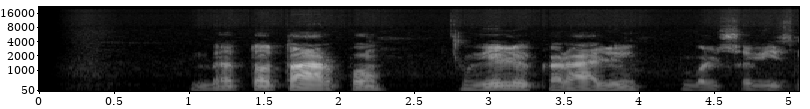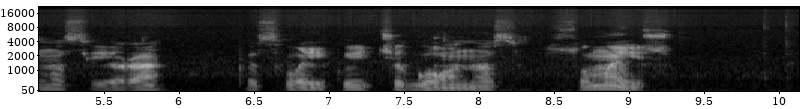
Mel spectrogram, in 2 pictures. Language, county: Lithuanian, Vilnius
